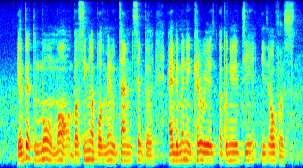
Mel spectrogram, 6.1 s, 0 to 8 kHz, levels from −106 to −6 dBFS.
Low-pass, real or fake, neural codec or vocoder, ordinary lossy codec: none; real; none; none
